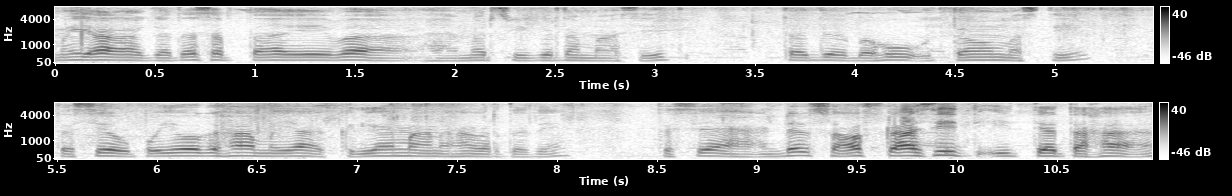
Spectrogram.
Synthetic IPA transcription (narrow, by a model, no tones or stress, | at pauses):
mɐjaːɡɐt̪ɐsɐp̚t̪aːjeːʋɐɦɛːmɐɾsʋiːkɾit̪ɐmaːsit̪ː | ɐd̪jɐbɐɦuːt̪ːɐmɐmɐst̪it̪ɐsjɐupɐjoːɡɐɦɐ̆mɐjaːkɾijeːmaːnɐɦɐʋɐɾt̪ɐt̪eː | t̪ɐsjɐɦaːɳɖɐlsaːpʰʈaːsit̪it̪jɐt̪ɐɦɐ̆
